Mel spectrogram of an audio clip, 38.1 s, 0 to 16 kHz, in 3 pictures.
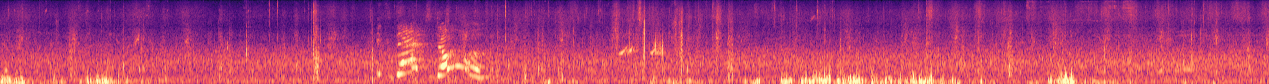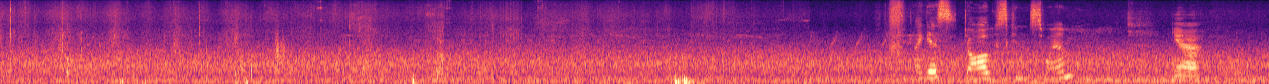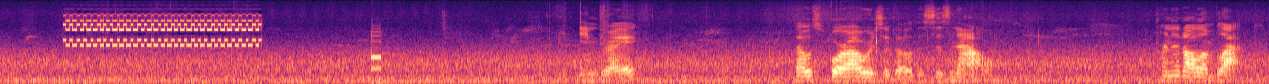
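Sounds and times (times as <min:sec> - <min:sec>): footsteps on grass: 0:00.0 - 0:03.6, 0:04.8 - 0:20.2
outdoor background noise: 0:00.0 - 0:38.0
phone ringtone trilling: 0:26.0 - 0:28.0.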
